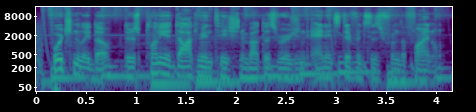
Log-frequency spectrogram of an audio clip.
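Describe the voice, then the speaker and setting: Over music in the background, a man speaks at a fairly low pitch with lively intonation. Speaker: gaming video creator. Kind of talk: casual video game commentary narration.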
